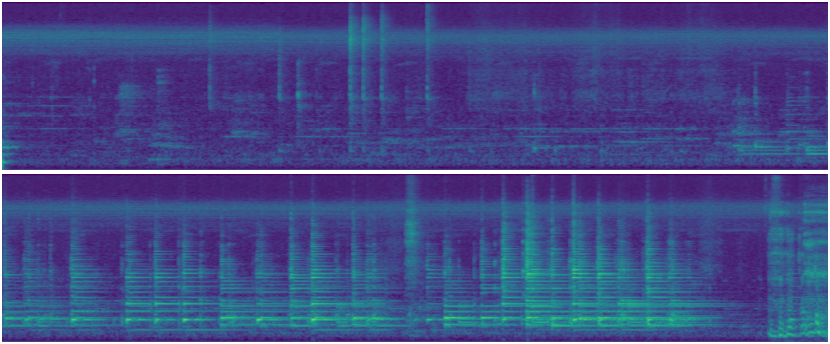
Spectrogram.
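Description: A Tày đàn tính, a long-necked lute whose body is half a dried gourd, plucked: a few faint, scattered notes at first, then from about halfway a steady run of rapid strummed notes that stops shortly before the end. The player is untrained and is only showing what the instrument sounds like.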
